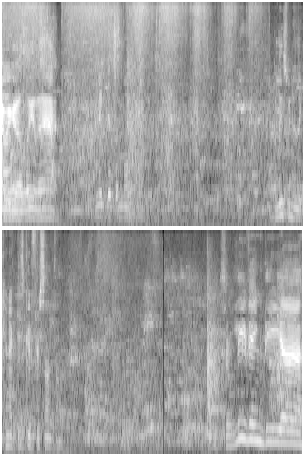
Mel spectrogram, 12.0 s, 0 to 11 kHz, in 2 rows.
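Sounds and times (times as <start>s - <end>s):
hands scraping sand: 0.0s - 5.3s.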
